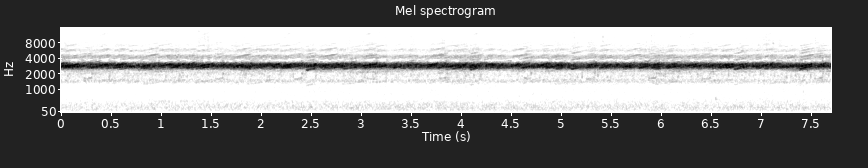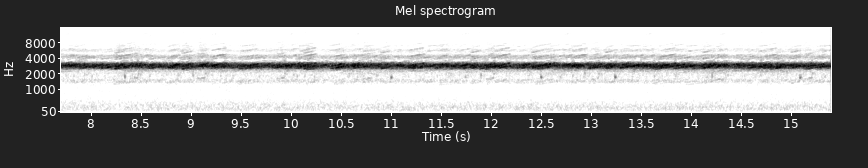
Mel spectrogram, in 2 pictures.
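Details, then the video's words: Spring peepers in North Carolina form a dense chorus: countless high, shrill peeps merge into a steady ringing band that never pauses, with fainter overtones above and a soft low rumble of background noise. "NC Peeper frogs"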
